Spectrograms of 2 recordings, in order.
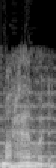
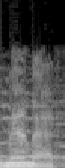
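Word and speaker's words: מחמד: yehuda's Hebrew English dictionary it is correctly pronounced as Muhammad not mammad so how we're going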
